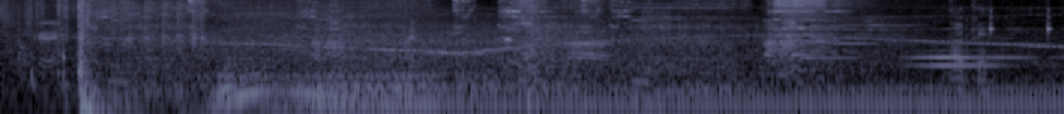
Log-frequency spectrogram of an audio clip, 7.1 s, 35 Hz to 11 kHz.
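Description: A truck engine in the Watch Dogs 2 video game hums steadily at moderate level, with a rising and falling siren-like tone passing through and a sharp knock near the start.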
